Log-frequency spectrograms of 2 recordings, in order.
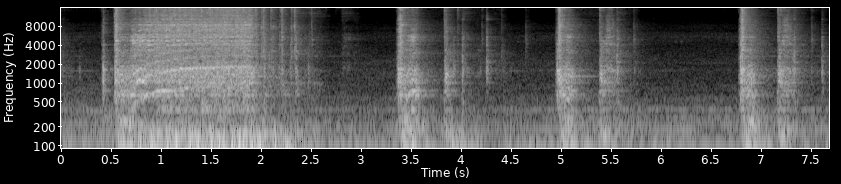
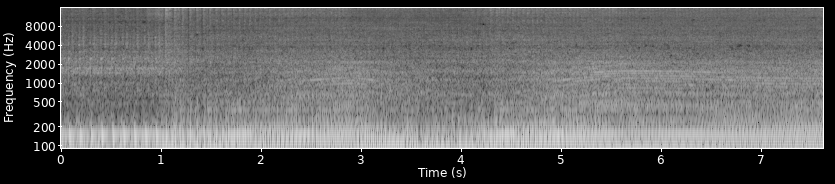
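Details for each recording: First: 670cc Predator engine in 1969 Renault R10 with dual 24mm OKO carbs: starter drags slowly in uneven bursts, labouring on each compression stroke; hard to crank over on compression, fine once spinning. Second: 1969 Renault R10, air-cooled 670cc Predator, new dual 24mm OKO carbs, AFR high 10s: throttle blip rises and falls cleanly, no stumble or pop; good response though still a little rich.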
